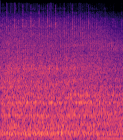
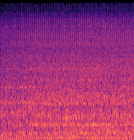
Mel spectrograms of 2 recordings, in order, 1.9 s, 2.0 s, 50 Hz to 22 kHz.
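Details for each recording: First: 1981 Alfa Romeo Spider Veloce, just started after years in storage and fuel and ignition work. It idles smoothly but a touch fast with a bright exhaust note. Ignition timing is slightly advanced and is to be retarded with a timing light. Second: 1981 Alfa Romeo Spider Veloce, just started after years in storage and fuel and ignition work, timing slightly advanced: steady even idle with a constant low hum, no knocks or misses over about ten seconds; normal idle.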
